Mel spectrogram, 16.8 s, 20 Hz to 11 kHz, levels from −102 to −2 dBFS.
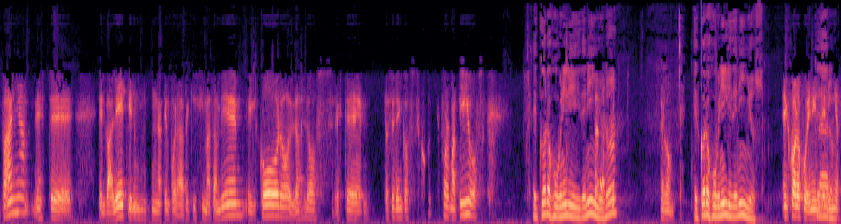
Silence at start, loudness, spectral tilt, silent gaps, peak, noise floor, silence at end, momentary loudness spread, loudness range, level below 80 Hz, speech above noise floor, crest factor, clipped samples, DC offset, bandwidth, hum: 0.05 s; -23 LUFS; -7.5 dB/octave; none; -4 dBFS; -57 dBFS; 0.05 s; 20 LU; 7 LU; -58 dBFS; 34 dB; 20 dB; under 0.1%; under 0.1%; 10.5 kHz; none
